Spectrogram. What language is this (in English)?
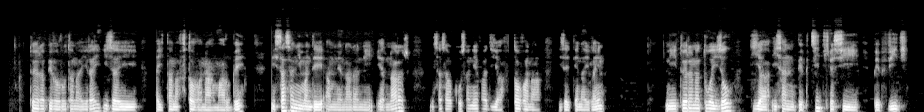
Malagasy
